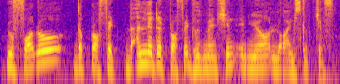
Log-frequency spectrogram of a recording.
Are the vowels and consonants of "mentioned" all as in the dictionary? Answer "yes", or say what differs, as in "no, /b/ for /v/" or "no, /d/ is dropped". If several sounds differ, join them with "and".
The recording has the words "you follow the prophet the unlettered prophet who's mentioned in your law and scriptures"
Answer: yes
